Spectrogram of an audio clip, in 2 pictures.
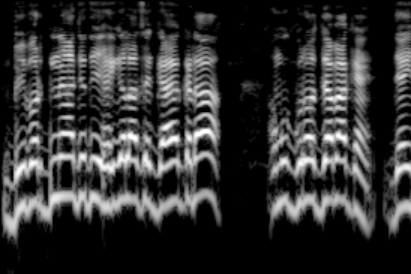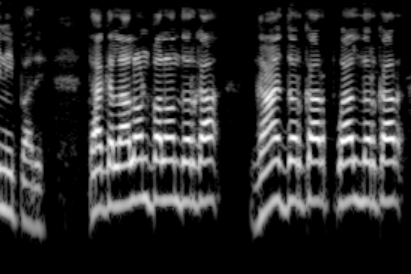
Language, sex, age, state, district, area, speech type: Odia, male, 45-60, Odisha, Balangir, urban, spontaneous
